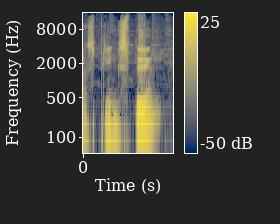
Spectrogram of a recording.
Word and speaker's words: Springsteen: E poi soprattutto di origini olandesi, infatti il suo nome è Springsteen, che si pronuncia poi in olandese, si pronuncia Springsteen, è un tipico cognome della zona di Utrecht, da dove viene la sua famiglia.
